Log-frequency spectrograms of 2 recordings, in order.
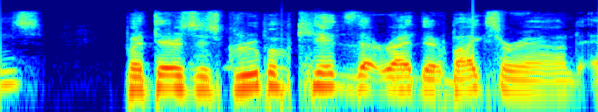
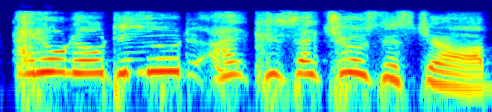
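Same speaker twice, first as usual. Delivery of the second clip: whiny teacher; 13 semitones higher than usual. Pretend. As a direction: whine like a helpless substitute. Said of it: "You're like".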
